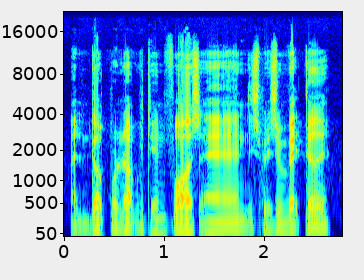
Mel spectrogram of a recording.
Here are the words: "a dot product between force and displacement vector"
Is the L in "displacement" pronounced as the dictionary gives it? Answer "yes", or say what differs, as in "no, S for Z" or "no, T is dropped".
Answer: no, L is dropped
